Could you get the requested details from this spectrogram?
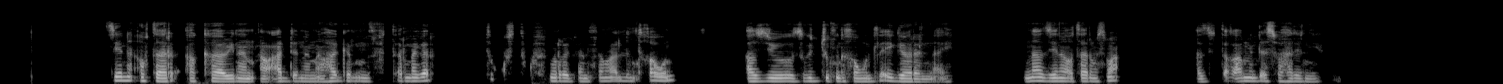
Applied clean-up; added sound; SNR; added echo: neural mask model Resemble Enhance denoiser.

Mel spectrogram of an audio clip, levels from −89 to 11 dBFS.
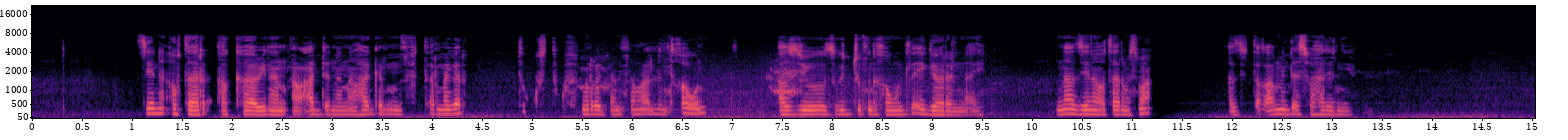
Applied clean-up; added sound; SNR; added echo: none; Car; 20 dB; none.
